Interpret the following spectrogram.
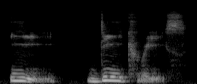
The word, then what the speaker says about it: decrease: decrease where we register a shift in stress to the front which in turn causes the first e to elongate so we say e decrease the meaning between the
